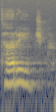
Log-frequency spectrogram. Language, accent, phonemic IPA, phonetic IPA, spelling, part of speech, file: Armenian, Eastern Armenian, /tʰəˈrit͡ʃʰkʰ/, [tʰərít͡ʃʰkʰ], թռիչք, noun, Hy-թռիչք.ogg
- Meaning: flight, flying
